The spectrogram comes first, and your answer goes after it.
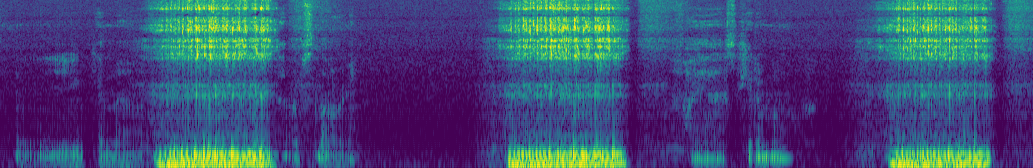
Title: Snoring husband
